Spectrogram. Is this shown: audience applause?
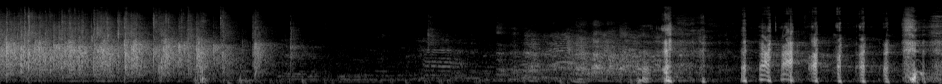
yes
